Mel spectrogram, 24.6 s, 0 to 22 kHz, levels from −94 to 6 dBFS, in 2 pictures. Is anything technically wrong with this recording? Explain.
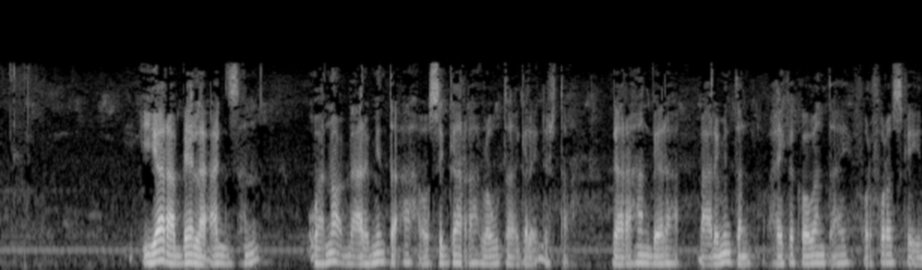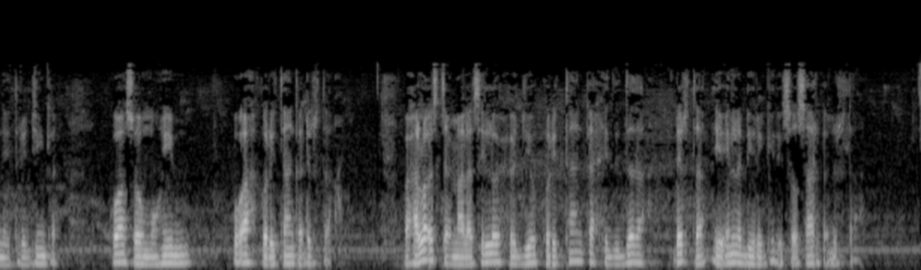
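Yes. Plainly audible MP3 compression runs throughout the speech. The likely cause is an encoder short of bits, which fits a bitrate around 32 kbps. It cut everything above 8.3 kHz and dropped weak frequency lines frame to frame, leaving a dull, watery sound. A spectrogram shows a flat ceiling at 8.3 kHz with flickering gaps below it.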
